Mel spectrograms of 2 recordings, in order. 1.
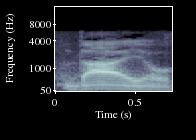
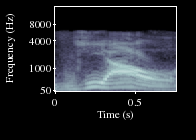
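A palavra é dita com pronúncia inglesa. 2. A palavra é dita com pronúncia portuguesa. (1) "que é a pronúncia inglesa" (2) "a pronúncia é igual a nossa"

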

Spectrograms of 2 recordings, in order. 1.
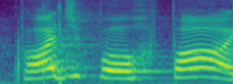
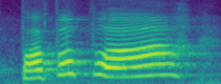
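Cada palavra é dita completa e separadamente. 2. As palavras são encurtadas e ditas juntas. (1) "falar tudo expressamente" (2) "a gente abrevia tudo que pode abreviar"

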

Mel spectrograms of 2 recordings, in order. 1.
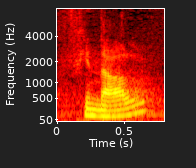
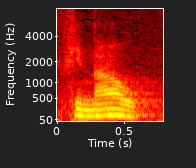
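O L final é pronunciado claramente. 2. O L final soa suavizado como um W. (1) "We could expect a pronunciation like final" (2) "but in everyday language it becomes final"

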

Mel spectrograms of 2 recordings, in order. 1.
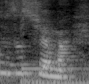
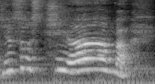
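É dito com um tom suave e gentil. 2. É dito com um tom raivoso e agressivo. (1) "mas eles não falam assim" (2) "é com raiva"

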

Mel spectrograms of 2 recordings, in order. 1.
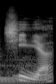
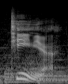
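Pronuncia-se com sotaque paulistano. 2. Pronuncia-se com sotaque nordestino. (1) "eles falam tinha em São Paulo" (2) "aqui tinha"

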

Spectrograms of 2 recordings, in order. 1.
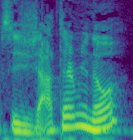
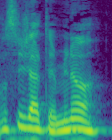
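A pergunta é feita com um tom de surpresa. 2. A pergunta é feita com um tom neutro. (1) "Olha a entonação, é tipo uma surpresa" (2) "Você quer saber se a pessoa já concluiu"

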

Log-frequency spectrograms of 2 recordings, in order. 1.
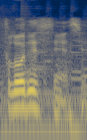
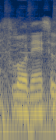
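A palavra é dita por inteiro, com todas as sílabas. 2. A palavra é dita encurtada, com sílabas omitidas. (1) "mas é fluorescência" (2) "É Florência o tempo todo"

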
